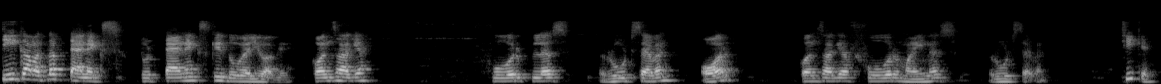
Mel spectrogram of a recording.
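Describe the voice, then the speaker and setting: A male math teacher, his voice a little high for a man, works through a whiteboard problem step by step, talking the steps aloud and often checking that the class is following. When he reads formulas he slows almost to dictation speed. The sound is slightly muffled.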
